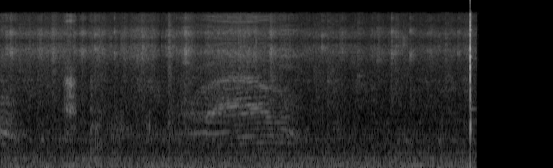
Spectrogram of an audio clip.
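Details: Pet cat meowing while its owner talks to it, one drawn-out rising then falling meow in the middle, over a steady background hum with a sharp click near the end.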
